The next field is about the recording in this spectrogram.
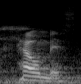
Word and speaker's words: helminth: I'm pronouncing the last word wrong. Intestinal helminth. – That's what it is.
